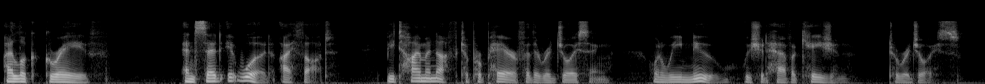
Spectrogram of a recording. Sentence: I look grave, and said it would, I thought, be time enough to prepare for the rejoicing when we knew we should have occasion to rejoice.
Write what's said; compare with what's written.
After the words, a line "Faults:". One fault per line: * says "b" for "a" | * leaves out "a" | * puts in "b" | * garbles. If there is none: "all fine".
I look grave, and said it would, I thought, be time enough to prepare for the rejoicing when we knew we should have occasion to rejoice.
Faults:
all fine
